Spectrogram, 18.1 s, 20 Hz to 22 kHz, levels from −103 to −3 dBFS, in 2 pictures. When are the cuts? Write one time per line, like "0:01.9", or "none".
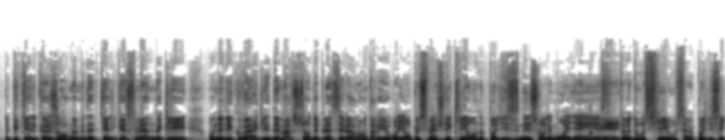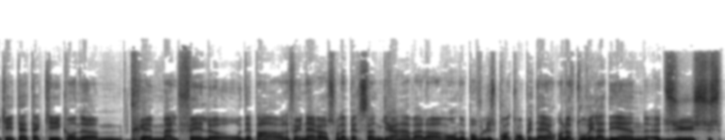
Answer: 0:16.0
